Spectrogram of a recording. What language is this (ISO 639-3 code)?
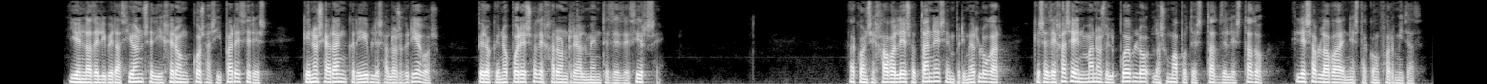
spa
